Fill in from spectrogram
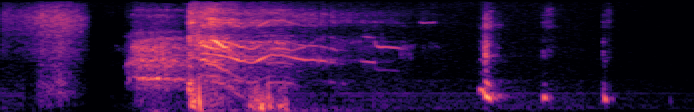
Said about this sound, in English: And that's a terrible fart machine. Whoever has it, you spent your money on the wrong stuff. It's terrible. I can't believe this. This costs money?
